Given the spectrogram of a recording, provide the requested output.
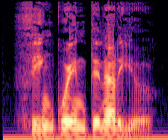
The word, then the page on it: cincuentenario: espagnol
